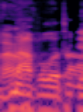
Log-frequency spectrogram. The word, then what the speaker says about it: Napolitano: Napolitano, yeah.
